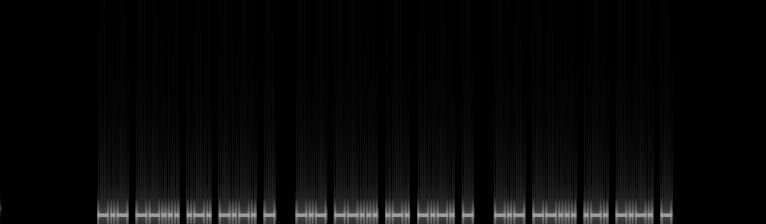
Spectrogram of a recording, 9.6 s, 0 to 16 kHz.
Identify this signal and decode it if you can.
Morse code, heard as a keyed tone, about 30 wpm, 700 Hz. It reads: K7RCT K7RCT K7RCT
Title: USA Call Signs Repeated 3x 30wpm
